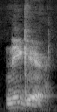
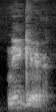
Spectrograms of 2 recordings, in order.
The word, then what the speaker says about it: Niger: the blue letter says right strong G 3526 KNE gear KNE gear let's get it one more time strong G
